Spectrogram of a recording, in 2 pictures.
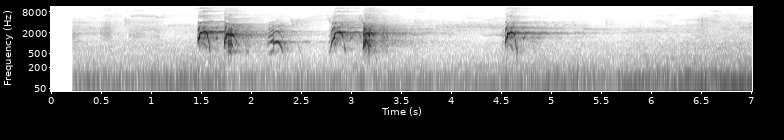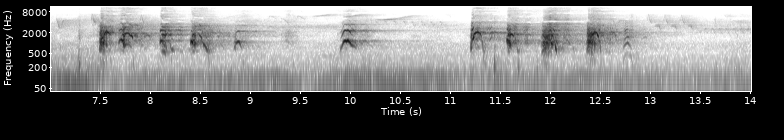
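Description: Australian cattle dog puppy barking in high-pitched yaps, in short bursts of one to several barks with pauses between, as alert barking during protection training.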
